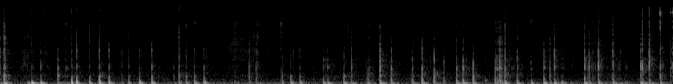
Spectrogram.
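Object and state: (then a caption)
Faux suede boot, tapped and scratched. Long nails tap and scratch the shaft and straps of a tall, tan, buckled faux suede boot that is hollow and empty. Dozens of quick, dull, low-pitched taps patter in an uneven rhythm, mixed with soft scratching, and each tap dies away almost instantly.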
